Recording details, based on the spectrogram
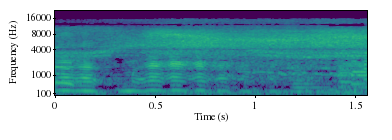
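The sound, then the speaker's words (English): A voice imitates a worried sheep at a barn: a wavering, quavering "baa" held for over a second, fairly loud with no other sounds around it. “The sheep were worried.”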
